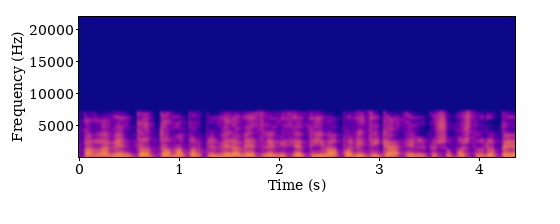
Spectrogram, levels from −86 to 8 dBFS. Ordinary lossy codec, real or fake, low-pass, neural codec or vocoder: AAC, 48 kbps; fake; 7.2 kHz; vocoder, 22.05 kHz, 80 mel bands, HiFi-GAN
